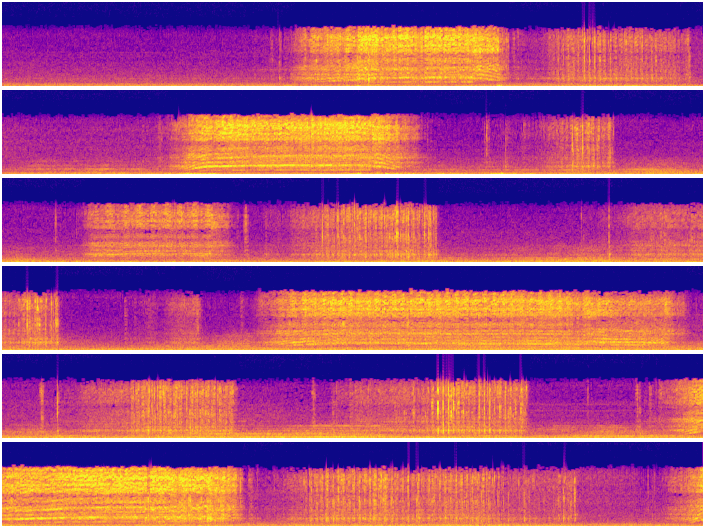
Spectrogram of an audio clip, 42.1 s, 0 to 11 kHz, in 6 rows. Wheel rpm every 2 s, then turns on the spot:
0, 70, 50, 10, 90, 60, 10, 40, 20, 10, 20, 20, 110, 80, 20, 10, 20, 90, 90, 20, 20.
4-8 10-14 16-18 20-22 28-30 32-34 38-40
